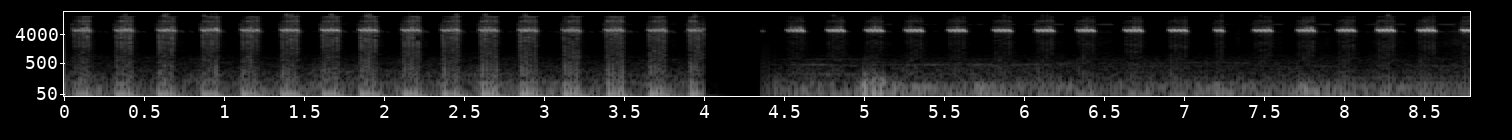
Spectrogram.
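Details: Cricket chirping, its call meant to drive away rat pests; sharp high pulses about four per second, a brief silence near the midpoint, then the same even rhythm continues.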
